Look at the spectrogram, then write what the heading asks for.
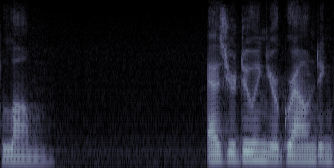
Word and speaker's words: lam: the root chakra the sound is lamb pronounced like Lum as you're doing your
